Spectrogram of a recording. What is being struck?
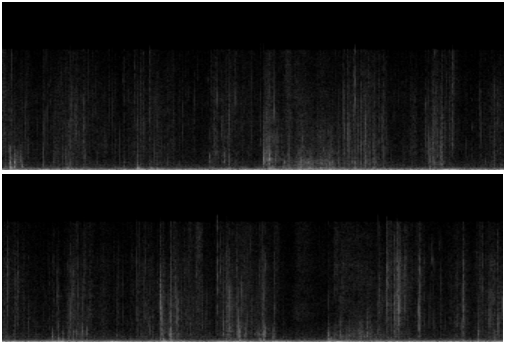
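Magnesium carbonate gym chalk blocks.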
